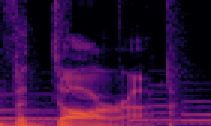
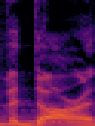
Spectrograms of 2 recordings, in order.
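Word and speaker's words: Vdara: and we are standing outside the Aria and Vidara. The Aria is a, too big. So, yeah, exactly. So yeah, the Aria, god damn it. So the Aria and Vidara.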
